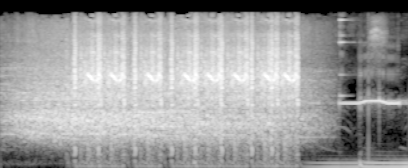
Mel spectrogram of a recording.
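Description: Red-carpet sound effect: rapid camera-shutter clicks, about four a second, over a hiss of crowd-like noise. It cuts off about three seconds in as electronic music with a deep bass line begins.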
